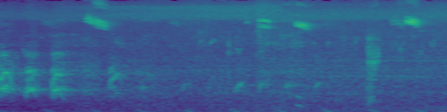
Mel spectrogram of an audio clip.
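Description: Small birds chirping outdoors: short, high chirps spaced about a second apart, with a few fainter short sounds early on.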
